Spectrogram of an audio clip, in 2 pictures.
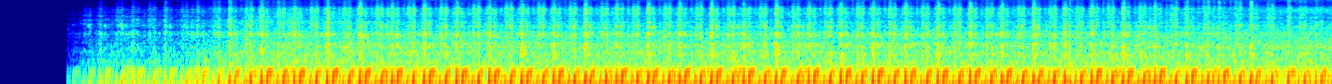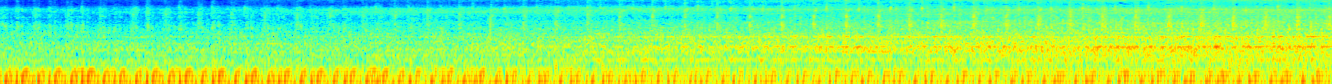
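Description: Right after start-up a fast, even tick rides over the idle and keeps pace with engine speed; the source of the tick is still unknown.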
